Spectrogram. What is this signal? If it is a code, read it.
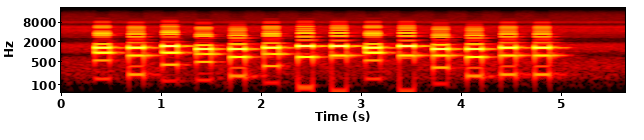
DTMF, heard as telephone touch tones, dialled by machine, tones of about 150 ms, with room echo. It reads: 05#71836064155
